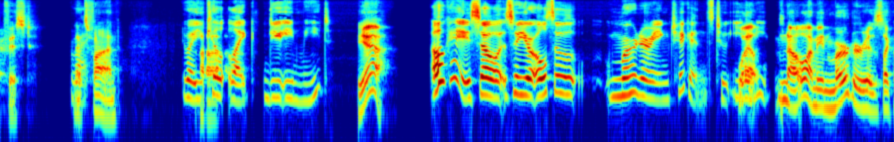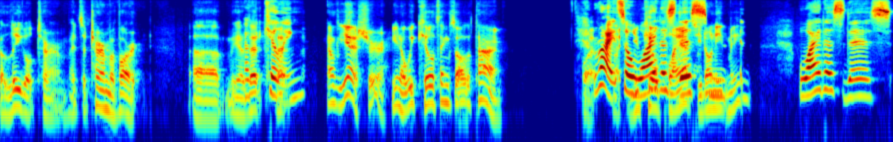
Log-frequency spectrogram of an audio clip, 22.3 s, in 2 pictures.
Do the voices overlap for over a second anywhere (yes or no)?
yes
